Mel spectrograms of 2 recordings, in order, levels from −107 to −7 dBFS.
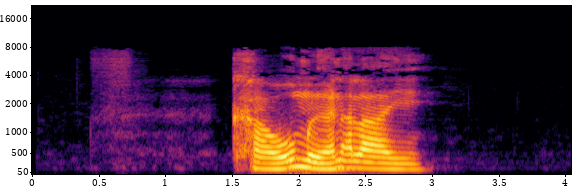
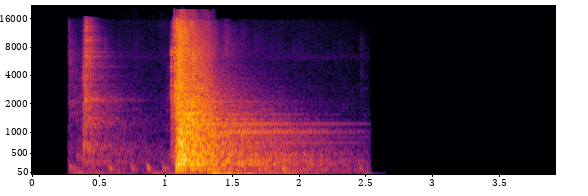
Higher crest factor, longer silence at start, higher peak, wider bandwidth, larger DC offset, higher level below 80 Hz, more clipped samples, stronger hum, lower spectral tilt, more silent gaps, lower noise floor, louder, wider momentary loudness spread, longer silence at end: second, 18 dB vs 26 dB; first, 1.5 s vs 0.4 s; about the same, 0 dBFS vs 0 dBFS; second, 7.6 kHz vs over 20 kHz; neither; second, -58 dBFS vs -48 dBFS; neither; neither; first, -8.5 dB/octave vs -2.5 dB/octave; neither; first, -85 dBFS vs -52 dBFS; first, -14 LUFS vs -18 LUFS; second, 14 LU vs 22 LU; second, 1.1 s vs 1.95 s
